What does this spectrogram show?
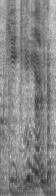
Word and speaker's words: pecan: The traditional pecan topping. I say pecan like if I'm talking about pecans, but then I say like pecan if I'm talking about like butter pecan.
